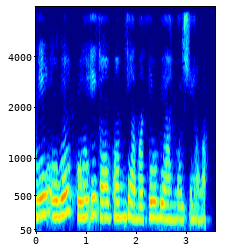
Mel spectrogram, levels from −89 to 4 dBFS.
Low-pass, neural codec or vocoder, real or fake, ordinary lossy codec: 7.2 kHz; codec, 16 kHz, 1 kbps, FreqCodec, smaller model; fake; AAC, 32 kbps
